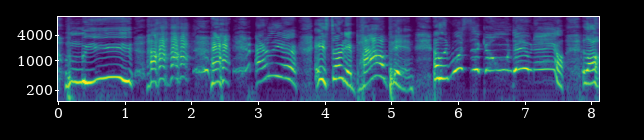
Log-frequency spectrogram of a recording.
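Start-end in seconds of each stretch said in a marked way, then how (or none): 0.1-1.1 long drawn-out mooing noise; humming appliance-style moo; fridge moo. Retold or imitated. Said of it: "and then it goes". 5.9-7.6 high-pitched retold bewilderment; mock-alarmed high question; startled reaction. Retelling own startled reaction.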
